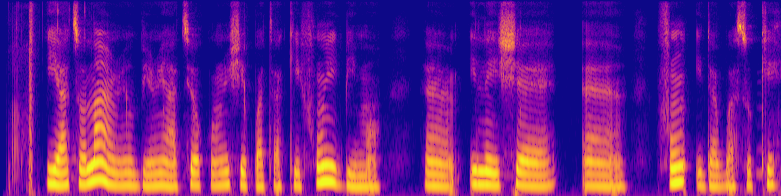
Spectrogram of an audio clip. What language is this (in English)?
Yoruba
